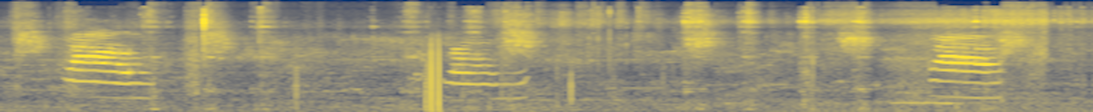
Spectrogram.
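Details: Domestic cat being given food, with a person calling to it. Three drawn-out meows spaced a few seconds apart, a sharp knock in between, and quiet background noise.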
